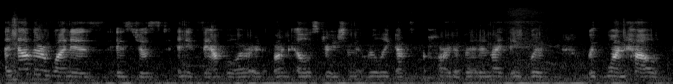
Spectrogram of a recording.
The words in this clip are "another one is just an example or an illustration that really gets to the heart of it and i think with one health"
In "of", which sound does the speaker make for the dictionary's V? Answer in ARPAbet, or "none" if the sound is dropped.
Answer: V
